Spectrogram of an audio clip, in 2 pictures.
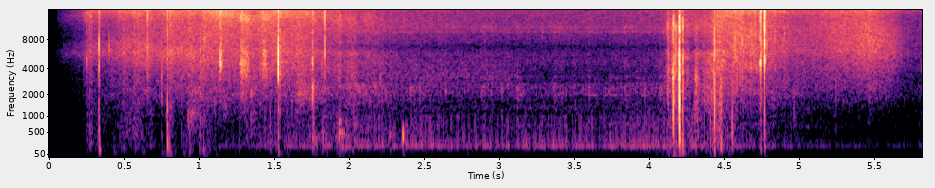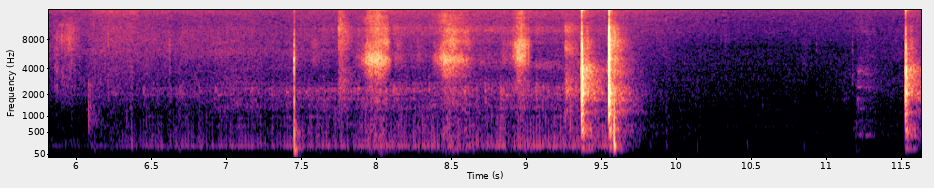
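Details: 1byOne nostalgic wooden turntable running with a steady low electrical buzz, broken by handling clicks and a brief silence; buyer later also complained of a wobbling platter.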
